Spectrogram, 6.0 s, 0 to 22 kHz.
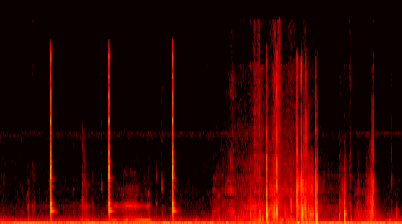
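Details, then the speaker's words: Ford 1998-04 power door lock module relay, output disconnected, input connected: soft, dull clicks about once a second on lock, lacking the crisp snap heard on unlock; weak relay click from poor contact. "Now I'm gonna lock the door and hear the relay. It does not make a good crisp contact where you hear the relay."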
